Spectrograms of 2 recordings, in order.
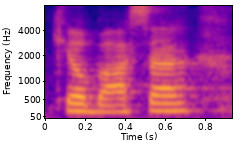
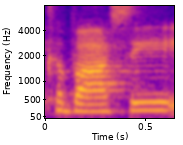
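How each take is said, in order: First: The word begins with a 'keel' sound. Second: The word begins with a short 'ka' sound. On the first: This is the standard pronunciation. "even though it's pronounced kielbasa" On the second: This is how the family says it. "we say kabasi"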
